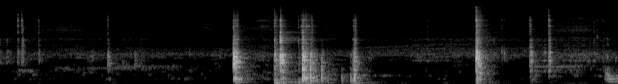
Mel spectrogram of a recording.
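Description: Sharp plastic clicks and small knocks as cable connectors are worked loose from the camera board inside a Toshiba e-Studio photocopier: about ten irregular clicks, with a cluster of the loudest a little over two to three and a half seconds in and another near five seconds.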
